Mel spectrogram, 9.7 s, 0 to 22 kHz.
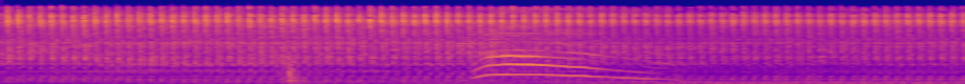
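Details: Suzuki K6A engine running: a steady knock of about three per second, with a cat meowing midway. Piston and cylinder liner damage knock.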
